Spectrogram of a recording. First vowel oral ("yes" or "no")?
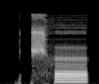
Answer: yes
